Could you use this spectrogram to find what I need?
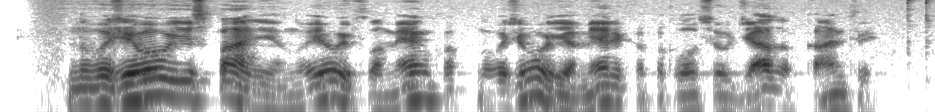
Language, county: Lithuanian, Klaipėda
